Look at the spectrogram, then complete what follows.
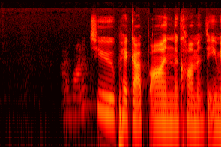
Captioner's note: voiceover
